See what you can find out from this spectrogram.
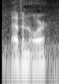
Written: Orr

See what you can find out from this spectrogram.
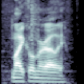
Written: Morelli

